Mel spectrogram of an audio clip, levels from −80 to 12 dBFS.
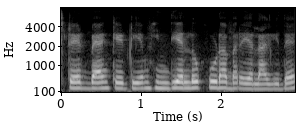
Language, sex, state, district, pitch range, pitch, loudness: Kannada, female, Karnataka, Dakshina Kannada, 195-205 Hz, 200 Hz, -16 LUFS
